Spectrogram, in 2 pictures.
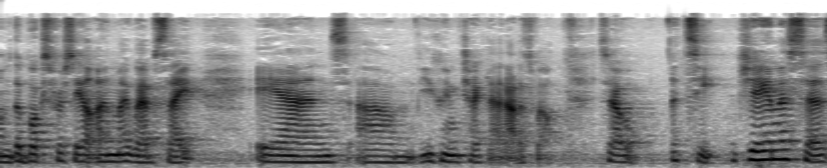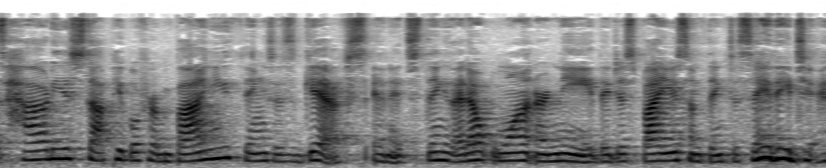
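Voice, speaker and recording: Over noticeable background noise, a woman speaks at a moderate pace with a fairly low pitch. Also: ordinary pitch variation. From Florida by way of Michigan. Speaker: decluttering coach. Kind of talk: live stream Q&A. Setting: Facebook live video. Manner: casual, many fillers.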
